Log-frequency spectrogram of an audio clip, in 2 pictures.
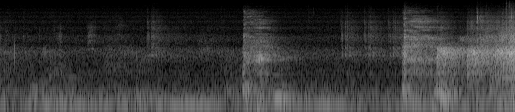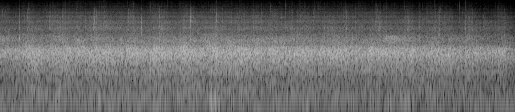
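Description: Audience applause that starts about four seconds in, swells and holds steady. Before it, quiet room tone with one short sound about two and a half seconds in.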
